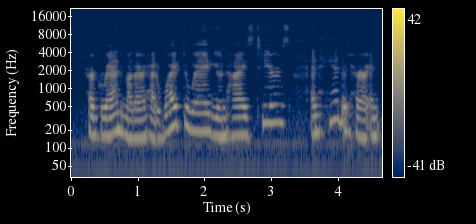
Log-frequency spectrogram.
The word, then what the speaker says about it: Unhei: It's pronounced Yunhai.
